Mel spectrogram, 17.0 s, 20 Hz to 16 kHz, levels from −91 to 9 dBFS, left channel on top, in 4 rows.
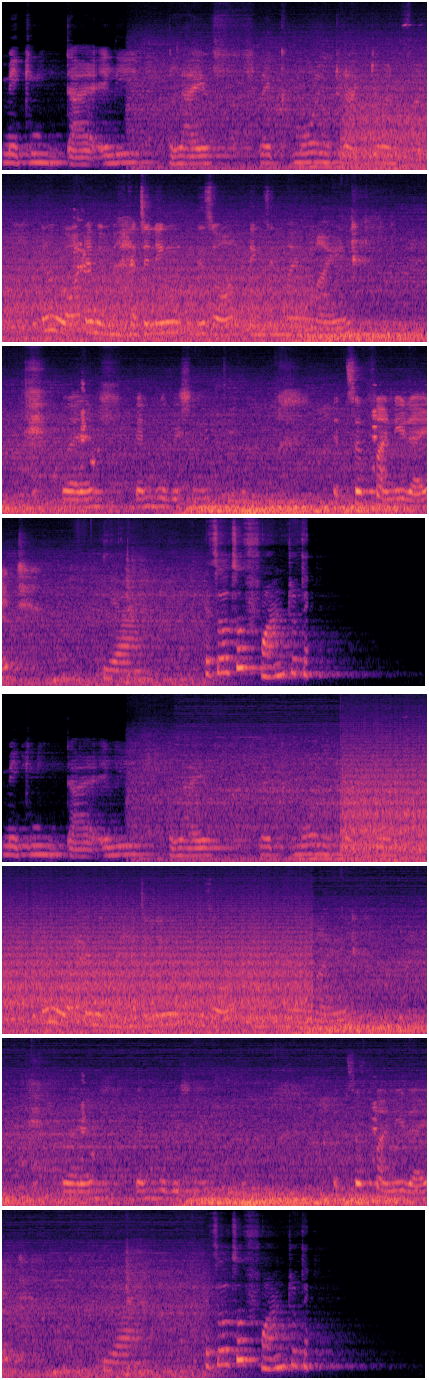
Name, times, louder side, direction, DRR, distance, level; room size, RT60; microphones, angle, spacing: voice 1, 0.0-8.2 8.7-11.0 11.2-13.2, left 3 dB, 90° left, 1.9 m, -28 dB
Thunder / Rain, 1.2-14.8, equal, 15° right, 6.7 m, -29 dB
sound 1, 1.7-14.8, right 3 dB, 45° right, 1.9 m, -31 dB
voice 2, 13.8-14.3 14.8-15.8, left 2 dB, 40° left, 1.0 m, -27 dB
30.0 x 24.0 x 8.1 m
head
